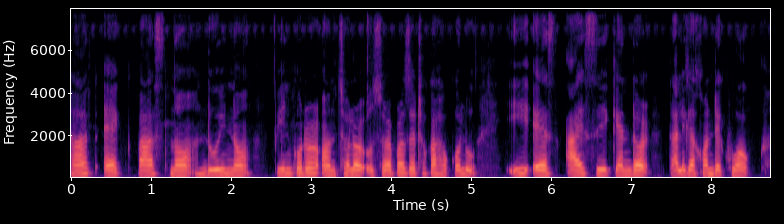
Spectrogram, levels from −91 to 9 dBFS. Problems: none marked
